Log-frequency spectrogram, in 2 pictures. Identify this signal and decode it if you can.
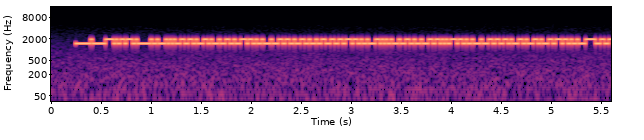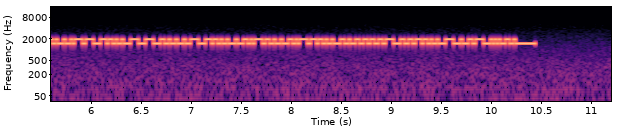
RTTY (50 baud, 450 Hz shift), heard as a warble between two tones, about 1700 Hz centre. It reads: 68710 70028 41074 78777 58139 99019 73073 08898 97960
